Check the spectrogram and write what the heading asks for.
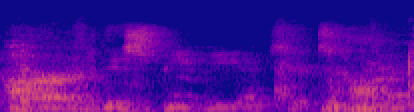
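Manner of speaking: low, loud pirate growl. Acted. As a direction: play a hammed-up pirate at the wheel. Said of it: "offended by that voice".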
